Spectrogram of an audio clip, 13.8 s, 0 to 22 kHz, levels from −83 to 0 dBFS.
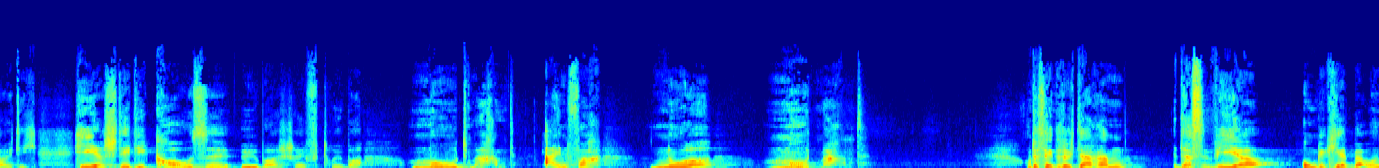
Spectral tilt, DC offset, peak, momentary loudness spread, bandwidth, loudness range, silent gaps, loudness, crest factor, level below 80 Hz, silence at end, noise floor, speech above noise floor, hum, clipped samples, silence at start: -4.5 dB/octave; under 0.1%; -2 dBFS; 18 LU; 16.5 kHz; 6 LU; none; -27 LUFS; 26 dB; -76 dBFS; 0 s; -65 dBFS; 38 dB; none; under 0.1%; 0 s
